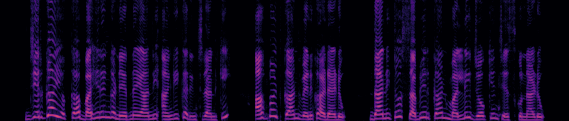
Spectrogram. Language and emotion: Telugu, neutral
